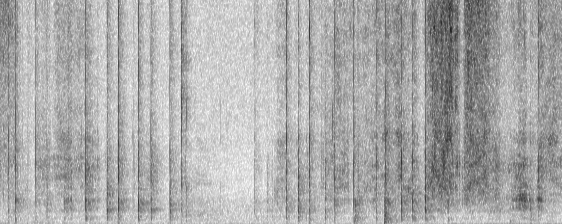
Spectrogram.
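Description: Long white-painted fingernails tap and scratch a flat, thin cardboard Lindt chocolate sleeve with the bar still inside, held on a wooden table. A run of quick, bright taps comes first, then a brief quiet pause. More taps follow and blend into a hissy, high scratching toward the end.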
